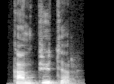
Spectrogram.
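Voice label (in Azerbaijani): "kompüter", Azerbaijani; Orfoqrafiya Lüğəti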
